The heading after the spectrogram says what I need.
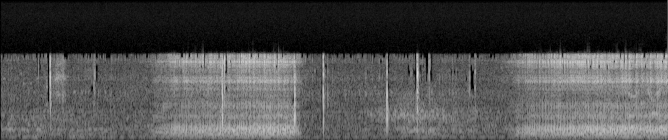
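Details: Very loud snoring: two long, loud, rough snores on the in-breath, separated by a quiet pause with a few faint clicks. Heavy snoring.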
